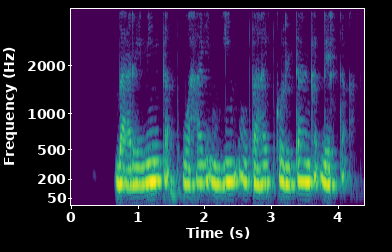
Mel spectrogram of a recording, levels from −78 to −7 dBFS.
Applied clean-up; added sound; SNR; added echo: neural mask model DeepFilterNet 3.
